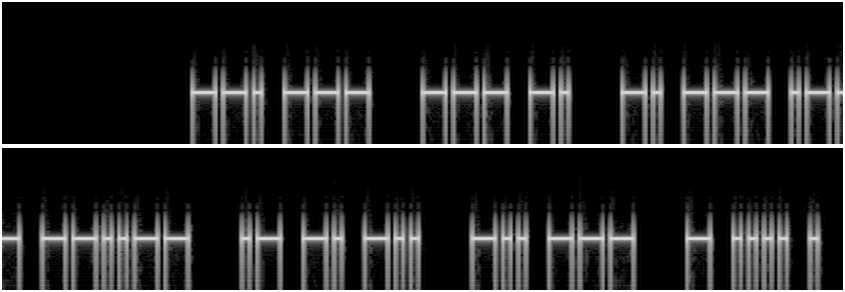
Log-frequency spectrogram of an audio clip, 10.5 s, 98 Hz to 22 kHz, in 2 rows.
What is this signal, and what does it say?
Morse code, heard as a keyed tone, about 25 wpm, 700 Hz. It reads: GO ON NOW, AND DO THE
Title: Sentences from Top 1500 Words 25wpm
